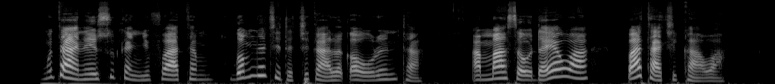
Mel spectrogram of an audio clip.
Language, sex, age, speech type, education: Hausa, female, 15-29, spontaneous, tertiary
